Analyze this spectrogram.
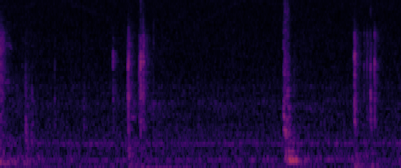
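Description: A vehicle door shuts with a thud.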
